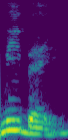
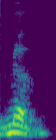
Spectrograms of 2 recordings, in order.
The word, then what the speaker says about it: Mebane: When you read it, it's spelled Mebane. And I was saying Mebane, but I was corrected. It's not Mebane, it's Mebane.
